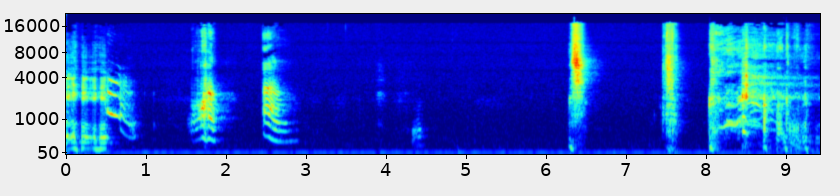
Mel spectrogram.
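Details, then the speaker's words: Simulated, fake sneezing: voiced "achoo"-like bursts with laughter between, a playful imitation rather than a real sneeze. "Wait, I have to sneeze. Wait, hey, Stella, aren't you allergic to that?"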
